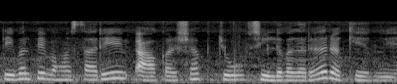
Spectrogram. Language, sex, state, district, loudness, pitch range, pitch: Hindi, female, Chhattisgarh, Raipur, -21 LUFS, 190-245 Hz, 215 Hz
